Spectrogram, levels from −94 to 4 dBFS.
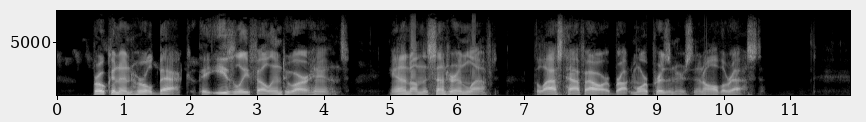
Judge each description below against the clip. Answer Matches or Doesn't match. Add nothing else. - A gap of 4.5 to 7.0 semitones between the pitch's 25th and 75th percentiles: Doesn't match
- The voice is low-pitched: Matches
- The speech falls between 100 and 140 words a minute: Matches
